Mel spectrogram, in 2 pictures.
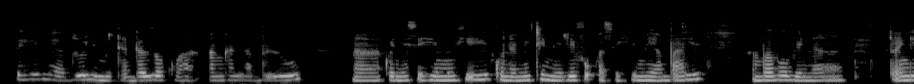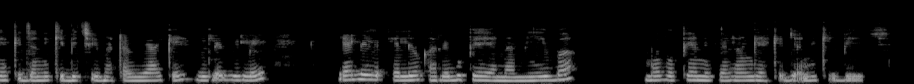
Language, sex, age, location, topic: Swahili, female, 18-24, Nairobi, health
